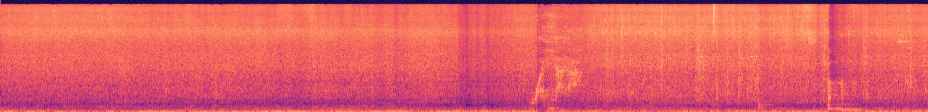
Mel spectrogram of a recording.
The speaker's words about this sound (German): Oh, der Wind.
